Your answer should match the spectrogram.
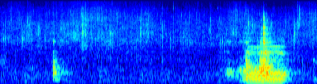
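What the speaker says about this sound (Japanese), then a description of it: "さっと炒まりましたら、ここに玉ねぎを入れます。" Onions added to a pan with butter or olive oil, giving a soft, faint sizzle with a couple of brief clinks and scrapes. Near the end a short louder tonal sound, like a voice or utensil ring, briefly rises over it.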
